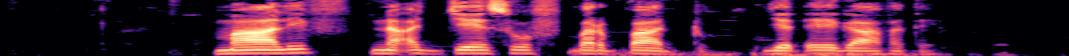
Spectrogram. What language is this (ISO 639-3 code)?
orm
